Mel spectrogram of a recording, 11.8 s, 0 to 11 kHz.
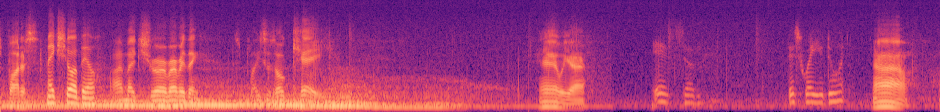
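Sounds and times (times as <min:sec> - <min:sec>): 
car engine rumbling as the car stops near a lake: 0:00.0 - 0:07.7
speech: 0:00.1 - 0:04.3, 0:06.8 - 0:07.4, 0:08.2 - 0:08.9, 0:09.8 - 0:11.7.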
